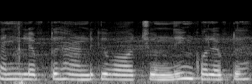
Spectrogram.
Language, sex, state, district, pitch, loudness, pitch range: Telugu, female, Andhra Pradesh, Visakhapatnam, 235 Hz, -12 LUFS, 225-245 Hz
